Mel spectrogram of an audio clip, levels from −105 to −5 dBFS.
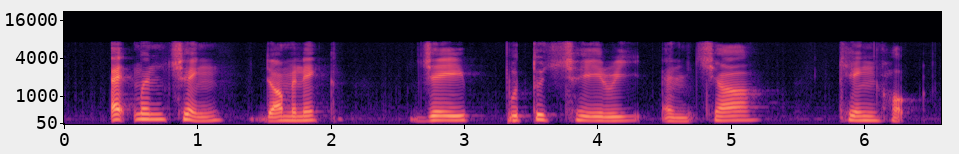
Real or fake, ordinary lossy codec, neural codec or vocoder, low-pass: fake; none; autoencoder, 48 kHz, 128 numbers a frame, DAC-VAE, trained on Japanese speech; 7.2 kHz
